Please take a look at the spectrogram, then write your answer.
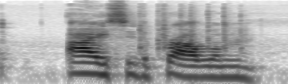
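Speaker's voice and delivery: ordinary talk, nothing marked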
